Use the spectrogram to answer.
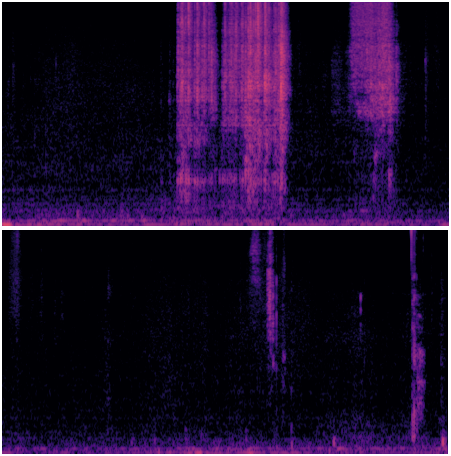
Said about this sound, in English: So today we're using the Anima Mundi tarot deck, and I'm going to shuffle the deck and draw a card. And I'm going to step away from the mic to shuffle it so that it's not too loud.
